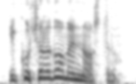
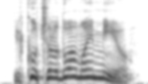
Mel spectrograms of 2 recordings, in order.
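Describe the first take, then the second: First: A touch of a menacing tiger, lightly voiced; tiger's claim. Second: Higher, louder fierce claim; fierce she-wolf. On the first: Sher Khan tells the wolves, lightly voiced tiger menace. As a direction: lay claim like a tiger at the den. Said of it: "Il ruggito della tigre risuonò come un tuono". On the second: Mother Wolf defies the tiger, fierce loud higher claim. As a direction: snap back like a she-devil guarding her cub. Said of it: "la diavola che ti risponde". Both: A narrator's reading.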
